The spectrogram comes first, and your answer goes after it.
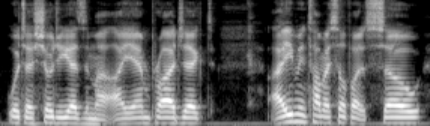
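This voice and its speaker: A young man whose first language is Hungarian talks through his school video project. His voice sits at an ordinary middle pitch, and he speaks loosely and casually, dropping in little fillers as he goes. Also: a little fast, smooth. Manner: relaxed, conversational, with filler words.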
